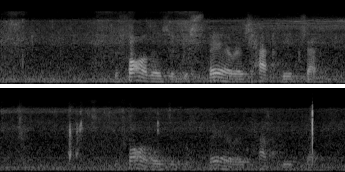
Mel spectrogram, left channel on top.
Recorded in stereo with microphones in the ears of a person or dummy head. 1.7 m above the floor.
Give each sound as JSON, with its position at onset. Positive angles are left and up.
{"t": 1.1, "sound": "a woman speaking", "side_deg": 55, "distance_m": 0.6}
